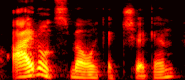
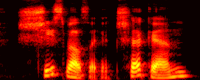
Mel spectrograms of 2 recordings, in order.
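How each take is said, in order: First: "I" punched loud; stress on I. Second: "She" pitched high and drawn out; stress on SHE. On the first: Woman denies she smells like a chicken, stressing "I". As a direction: lean hard on "I" at the start, louder. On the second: Woman blames the chicken for the smell, stressing "She". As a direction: hit "She" high, slowing the line. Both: Retold or imitated.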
